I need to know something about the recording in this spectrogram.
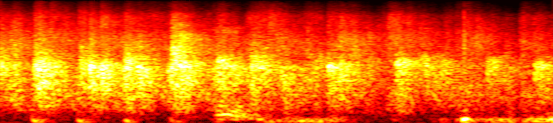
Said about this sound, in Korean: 네, 박수 부탁드려요. 네.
